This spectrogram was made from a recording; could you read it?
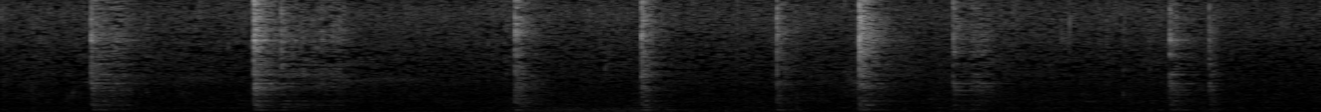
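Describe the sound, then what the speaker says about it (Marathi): Balushahi frying in oil until golden on both sides, a low steady sizzle punctuated by regular sharp clinks of a utensil against the pan, with no talking. "आणि आता आपल्याला ह्या दोन्ही साईडनी खरपूस होईपर्यंत तळून घ्यायचे आहे"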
